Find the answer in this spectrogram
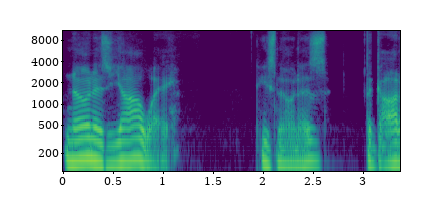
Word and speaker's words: Yahweh: But my name is I am which in Hebrew when the first person speaker is speaking is when you refer to that person, the pronunciation is Yahweh.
